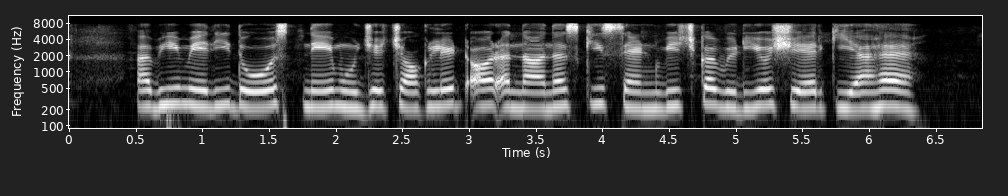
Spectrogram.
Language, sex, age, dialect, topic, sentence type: Hindi, female, 18-24, Marwari Dhudhari, agriculture, statement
